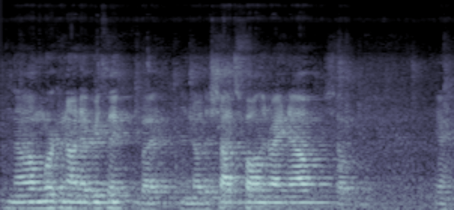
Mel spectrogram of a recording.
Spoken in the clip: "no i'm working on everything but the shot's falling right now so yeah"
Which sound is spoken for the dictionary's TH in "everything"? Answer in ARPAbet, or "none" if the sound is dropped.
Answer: TH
